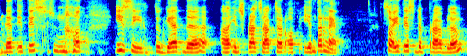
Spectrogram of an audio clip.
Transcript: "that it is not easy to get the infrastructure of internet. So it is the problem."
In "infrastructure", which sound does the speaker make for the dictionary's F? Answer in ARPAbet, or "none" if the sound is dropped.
P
